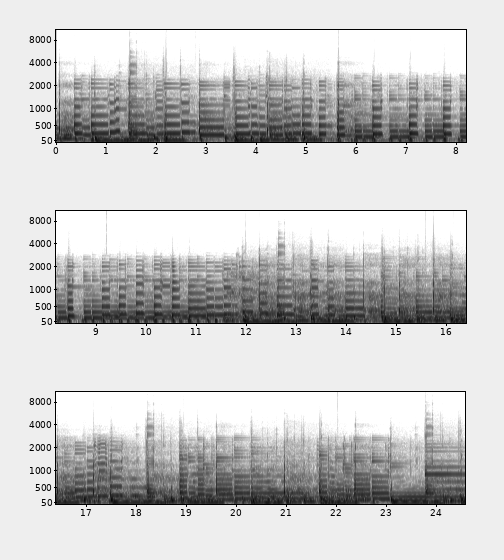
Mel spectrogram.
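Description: Solo electric bass guitar music in which every part is played on bass: a plucked low bass line under higher chord and melody notes. A stretch of quick, evenly repeated low notes runs through the middle.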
